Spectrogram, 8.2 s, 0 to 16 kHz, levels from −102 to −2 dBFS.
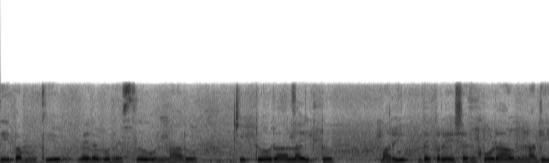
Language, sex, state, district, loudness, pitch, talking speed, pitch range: Telugu, female, Andhra Pradesh, Annamaya, -15 LUFS, 195 Hz, 75 wpm, 185-200 Hz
